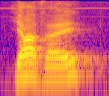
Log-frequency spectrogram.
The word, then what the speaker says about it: Yahweh: All caps in the Scripture, in the Old Testament, in you, when you see Lord, all caps, L-O-R-D, that's referring to Yahweh. Some people say Yahweh. They don't pronounce the W like we do. Yahweh.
